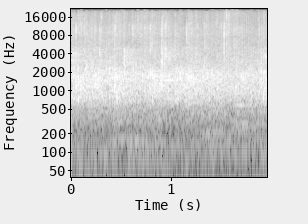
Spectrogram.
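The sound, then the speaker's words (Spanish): An audience at a religious service applauds in a faint, steady wash of clapping that lasts the whole clip. “aplaude ahora al Señor”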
